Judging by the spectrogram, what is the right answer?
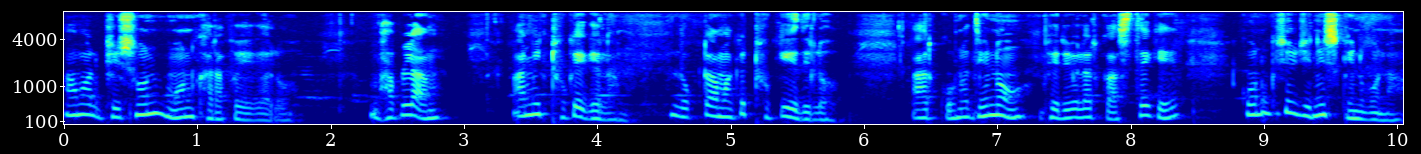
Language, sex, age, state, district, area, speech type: Bengali, female, 60+, West Bengal, South 24 Parganas, rural, spontaneous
